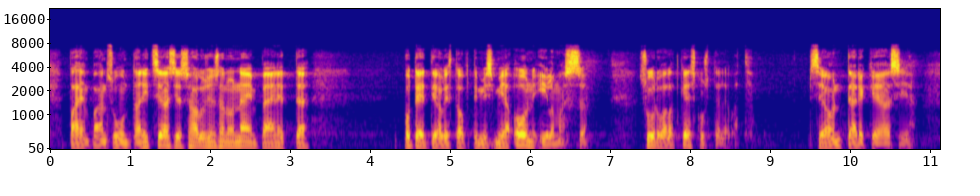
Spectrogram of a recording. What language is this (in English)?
Finnish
